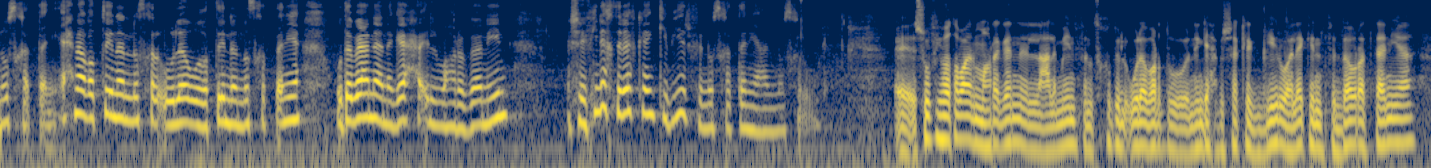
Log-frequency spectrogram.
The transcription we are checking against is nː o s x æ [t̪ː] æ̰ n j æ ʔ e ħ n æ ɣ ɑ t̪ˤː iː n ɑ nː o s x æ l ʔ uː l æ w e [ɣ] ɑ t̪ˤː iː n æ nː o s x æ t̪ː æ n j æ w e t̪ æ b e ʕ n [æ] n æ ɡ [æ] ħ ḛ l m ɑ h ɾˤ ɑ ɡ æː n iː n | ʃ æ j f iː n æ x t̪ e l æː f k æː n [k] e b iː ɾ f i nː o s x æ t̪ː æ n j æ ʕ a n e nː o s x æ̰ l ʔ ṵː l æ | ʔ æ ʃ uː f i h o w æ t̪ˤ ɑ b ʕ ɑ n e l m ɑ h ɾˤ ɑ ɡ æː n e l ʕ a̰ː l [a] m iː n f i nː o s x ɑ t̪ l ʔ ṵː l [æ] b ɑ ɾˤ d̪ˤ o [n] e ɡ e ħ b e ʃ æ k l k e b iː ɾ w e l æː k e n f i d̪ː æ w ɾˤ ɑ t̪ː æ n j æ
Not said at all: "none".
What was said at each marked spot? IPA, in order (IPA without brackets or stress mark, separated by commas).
t̪ː, ɣ, æ, æː, k, æ, æ, n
